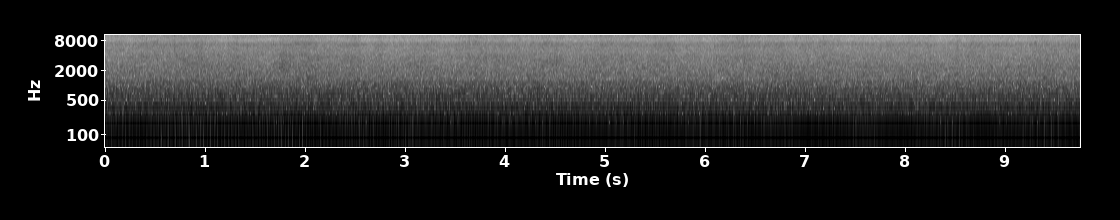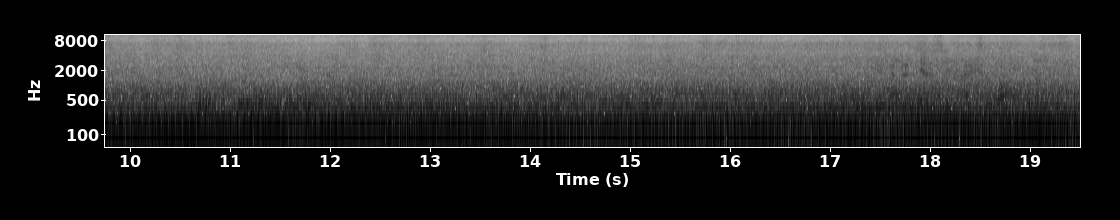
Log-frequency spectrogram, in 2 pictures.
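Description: A boat engine hums steadily and loudly.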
